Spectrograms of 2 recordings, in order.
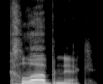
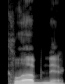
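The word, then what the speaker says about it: Klubnik: They have Clubnik. Like, find me on the club. All caps, C-L-U-B, for the pronunciation. Clubnik.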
